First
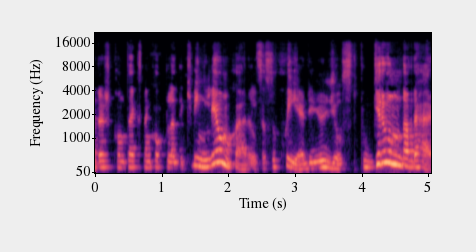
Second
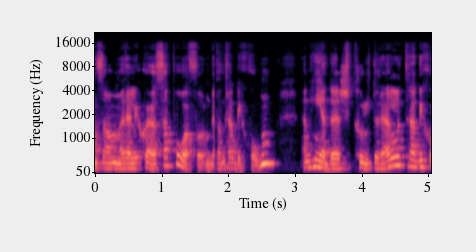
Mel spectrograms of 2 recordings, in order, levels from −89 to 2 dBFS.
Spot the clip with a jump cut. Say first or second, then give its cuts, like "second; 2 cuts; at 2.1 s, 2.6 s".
second; 1 cut; at 1.9 s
